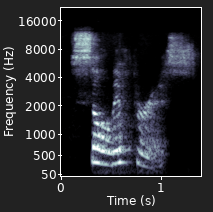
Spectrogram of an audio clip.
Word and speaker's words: saliferous: the word please siliferous soliferous am i pronouncing it correctly say the word again please siliferous that's right correct all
